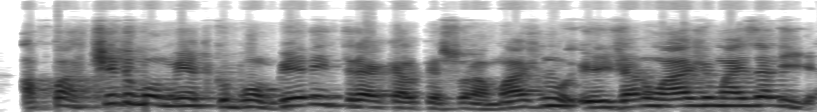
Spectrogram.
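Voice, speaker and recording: A man speaks with very wide swings in pitch. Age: 60s. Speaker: father running a suicide-prevention institute. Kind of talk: interview. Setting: live-streamed online interview. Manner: halting, with many repetitions and restarts.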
